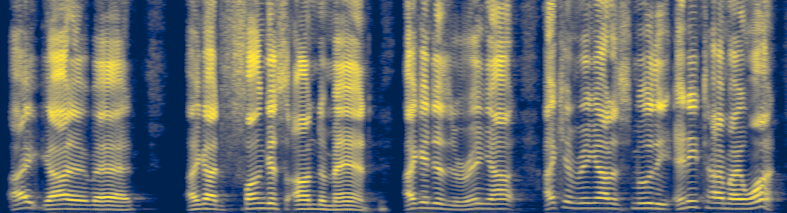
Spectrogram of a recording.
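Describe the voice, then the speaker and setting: Reaction host, male, somewhat high and smooth voice, laughs a lot and circles back on his own words. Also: takes it slowly. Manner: laughs often, repeats phrases, stammering restarts. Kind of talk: casual reaction commentary.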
